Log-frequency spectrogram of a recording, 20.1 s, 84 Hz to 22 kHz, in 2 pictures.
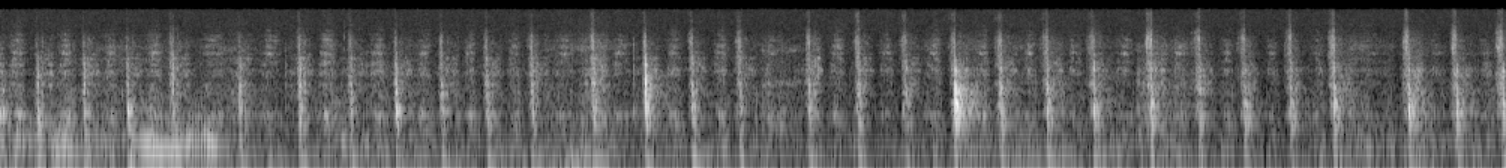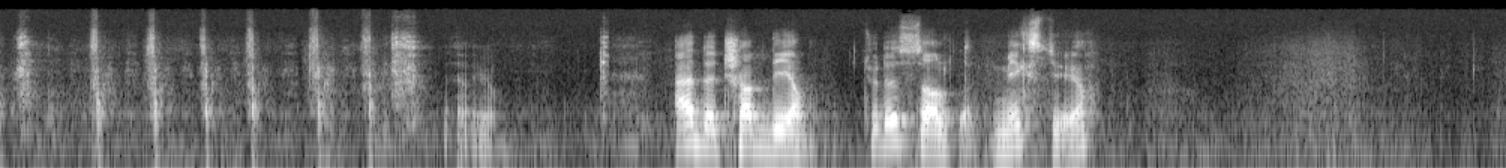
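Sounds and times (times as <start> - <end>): knife chopping on wooden board: 0.0 - 12.8.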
